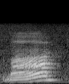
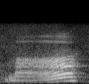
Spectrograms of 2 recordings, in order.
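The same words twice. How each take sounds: First: Ma high and level; high level ma in the series; first tone. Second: Ma low then rising; rising ma in the series; second tone. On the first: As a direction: hold ma high and flat. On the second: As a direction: let ma rise up. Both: Shown as a demonstration. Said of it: "those are your four tones".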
